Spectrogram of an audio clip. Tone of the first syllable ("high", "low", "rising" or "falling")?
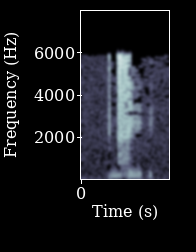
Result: low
